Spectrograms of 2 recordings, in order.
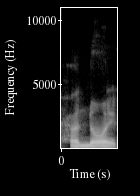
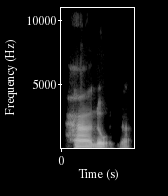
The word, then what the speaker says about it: Hanoi: Mình đọc là Hanoi, không đọc là Hà Nội. Hanoi, theo người Anh nhé. Hanoi, nhớ âm, nhấn vào âm noi.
